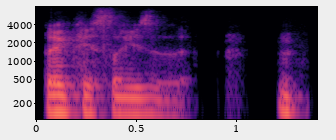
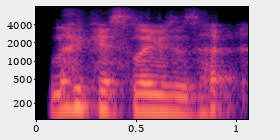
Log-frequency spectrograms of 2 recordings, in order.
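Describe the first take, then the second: First: Slow, much softer, hushed title voice; deadpan slow caption read; mock dramatic title. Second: Said in the usual way. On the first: Shown as a demonstration. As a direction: drop it like a dramatic trailer tag.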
